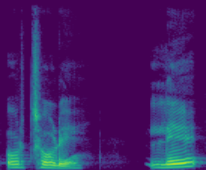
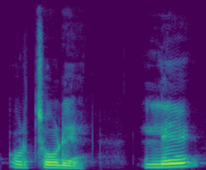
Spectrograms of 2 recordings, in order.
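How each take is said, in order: Both takes have the same delivery.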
